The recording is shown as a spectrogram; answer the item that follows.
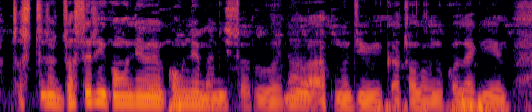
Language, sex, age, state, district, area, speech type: Nepali, male, 18-30, West Bengal, Kalimpong, rural, spontaneous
